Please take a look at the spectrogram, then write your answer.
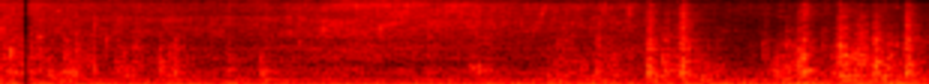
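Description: Pasta sauce and water stirred together in a pan for a vegan rose penne, a close, continuous wet sloshing and bubbling sizzle with scraping, steady throughout and without talk.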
